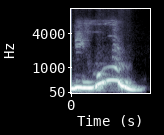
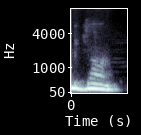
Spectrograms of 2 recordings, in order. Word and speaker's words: begun: No dices bigun. Began, bigun. Began, begun. Sing, sang, sung.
